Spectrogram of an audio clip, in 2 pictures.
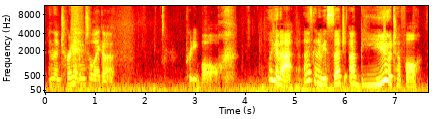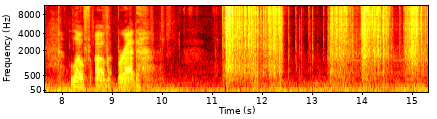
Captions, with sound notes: and then turn it into like a pretty ball. Look at that. That's gonna be such a beautiful loaf of bread. (paper crinkling)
